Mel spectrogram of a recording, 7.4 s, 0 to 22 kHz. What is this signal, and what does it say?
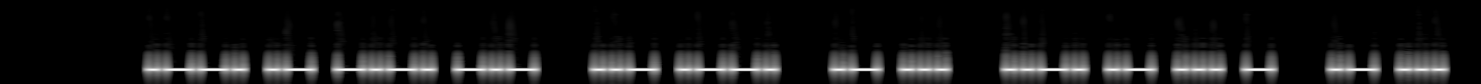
Morse code, heard as a keyed tone, about 28 wpm, 700 Hz. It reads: PACK UP AS FAST AS
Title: Sentences from Top 1300 Words 28wpm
